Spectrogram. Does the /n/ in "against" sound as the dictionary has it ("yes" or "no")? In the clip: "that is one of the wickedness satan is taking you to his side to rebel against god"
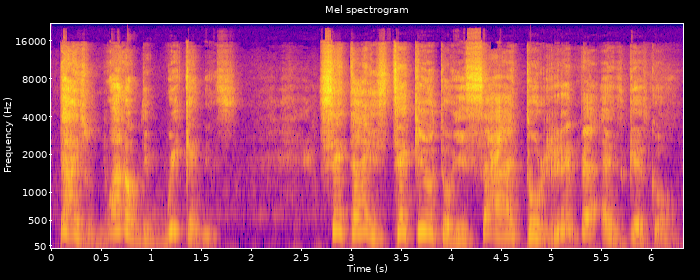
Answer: no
